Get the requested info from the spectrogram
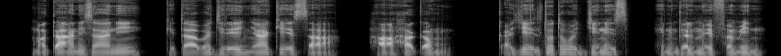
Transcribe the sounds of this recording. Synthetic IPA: mɐkʼaːnɪsaːniː | kɪt̪aːbɐd͡ʒɪɾe̞ːɲːaːke̞ːsːaː | haːhɐkʼɐmʊ | kʼɐd͡ʒe̞ːlt̪ɔt̪ɐwɐd͡ʒːɪnɪs | hɪŋɡɐlme̞ːfːɐmiːn

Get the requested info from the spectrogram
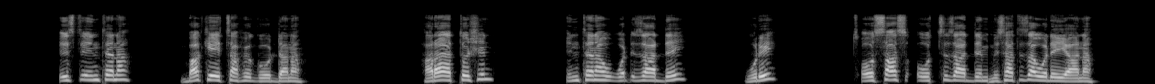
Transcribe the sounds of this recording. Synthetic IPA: ʔɪst̪ːɪːnt̪ːɛnɐ | bɐke̞ːt͡sːaːfɛɡo̞ːd̪ːɐnɐ | hɐɾɐjɐt̪ːɔʃɪn | ʔɪnt̪ːɛnɐwɔɗɪzaːd̪ːɛj | wʊɾɪ | t͡sʼo̞ːsːaːso̞ːt͡sːɪzaːd̪ːɛmɪsɐt̪ɪzɐwɔd̪ɛjaːnɐ

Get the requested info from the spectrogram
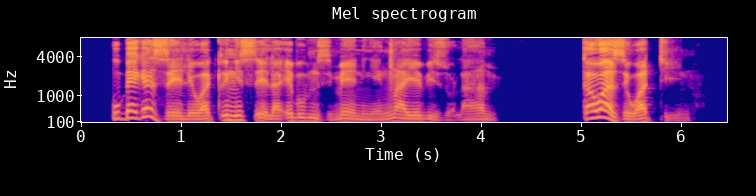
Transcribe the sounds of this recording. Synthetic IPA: uβɛɣɛzɛlɛwaǃinisɛlaʔeβum̩zimeniŋɛŋ͡ǁajeβizɔlaːmi | ɣawazɛwad̥ʱiːnwa

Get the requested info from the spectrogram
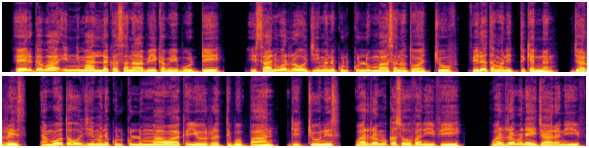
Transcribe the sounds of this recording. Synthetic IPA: ʔɛɾɡɐbaːʔɪnːɪmaːlːɐkʼɐsɐnaːbe̞ːkɐmeːboːd̪ːeː | ʔɪsaːnwɐrːɐhɔd͡ʒiːmɐnɐkʼʊlkʼʊlːʊmːaːsɐnɐt̪ɔʔɐt͡ʃːuːf | fɪlɐt̪ɐmɐnɪt̪ːɪkɛnːɐn | d͡ʒɐrːɪs | nɐmo̞ːt̪ɐhɔd͡ʒiːmɐnɐkʼʊlkʼʊlːʊmːaːwaːkʼɐjːoːɪrːɐt̪ːɪbɔbːɐʔɐnd͡ʒɛt͡ʃːuːnɪs | wɐrːɐmʊkɐsoːfɐniːfɪ | wɐrːɐmɐnɐɪd͡ʒaːɾɐniːf

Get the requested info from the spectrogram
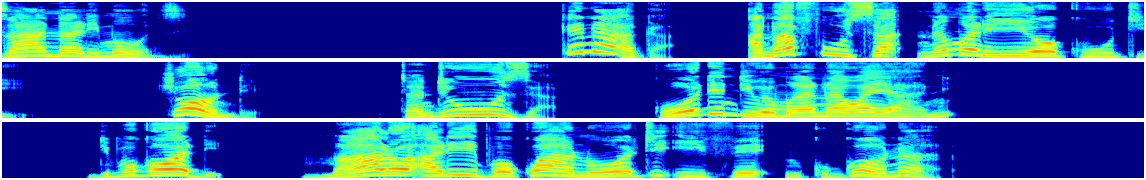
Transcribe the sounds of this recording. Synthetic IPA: analimɔːd͡zi | kɛnaka̰ | anafusanamwalijɔkuːtḭ | t͡ʃɔndɛ | tandiuza̰ | kɔɗindiwɛmwanawajaːni | ndipɔkɔɗi | malɔʔalip̬ɔkwanuwɔt̬iʔifɛŋ̩kuɡɔːna̰

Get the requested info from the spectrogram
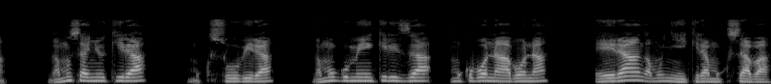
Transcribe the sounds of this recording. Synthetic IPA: ŋɡamusaɲukiɾa | muku̥suːβiɾa | ŋɡamuɡumiːkiɾiza | mukuβo̞naːβo̞na | e̞ɾaŋɡamuɲiːkiɾamuku̥saβa

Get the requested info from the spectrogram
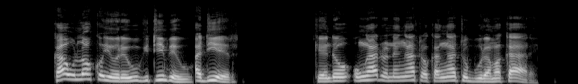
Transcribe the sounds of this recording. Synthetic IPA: kaʊlɔkɔjoɾewuɡitɪmbewuadjer | kendoʔʊŋadɔnɛŋatɔkaŋatobuɾamakaɾɛ̰

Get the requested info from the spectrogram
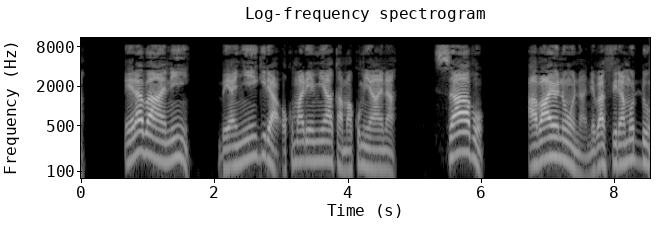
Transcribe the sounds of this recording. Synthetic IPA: e̞ɾaβaːni | βejaɲiːɡiɾaʔo̞kumale̞ːmjaːkaːmakumjaːna | saːβo | aβaːjo̞no̞ːna̰neβafiɾamudːu

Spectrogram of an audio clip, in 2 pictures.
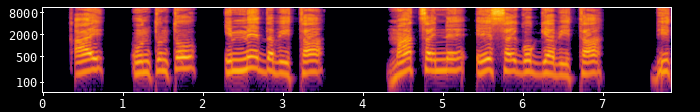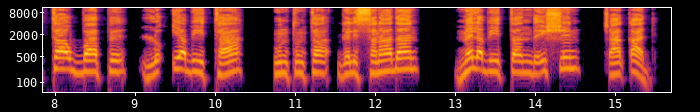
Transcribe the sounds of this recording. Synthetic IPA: kʼɐj | ʔʊnt̪ːʊnt̪ːɔ | ɪmːe̞ːd̪ːɐbiːt̪ːaː | maːt͡sːɐjnːɛeːsːɐjɡɔɡːɪjaːbiːt̪ːaː | biːt̪ːaːʊbːaːpːɛ | lɔʔɪjaːbiːt̪ːaː | ʊnt̪ːʊnt̪ːɐɡɛlɪsːɐnaːd̪ɐn | mɛlɐbiːt̪ːand̪ɛʔɪʃɪn | t͡ʃʼaːkʼːaːd̪

